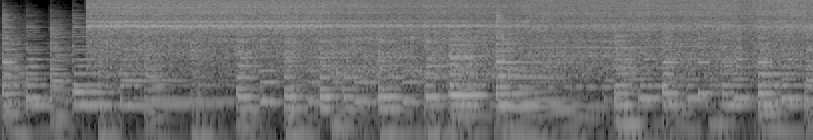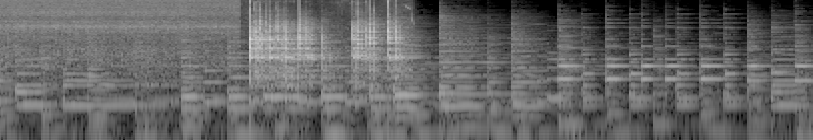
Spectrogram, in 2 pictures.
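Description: Piano-led background music over the noise of a bench drill press boring into a wooden dowel, running from about a second in until about twelve seconds in, with a louder, rougher stretch shortly before it stops.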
